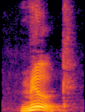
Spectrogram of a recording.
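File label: "dudh", Nepali; grade1; hamro khanekura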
